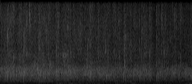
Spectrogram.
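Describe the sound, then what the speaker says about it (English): An audience at a university convocation ceremony applauds a graduating engineering student, a continuous wash of clapping heard from a distance at low level. "A girl engineering student, a big round of applause,"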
